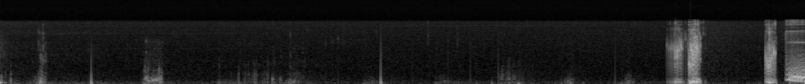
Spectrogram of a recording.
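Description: Irregular low gurgles and rumbles, ending in louder growls: hunger-related stomach growling, a normal bowel sound.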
